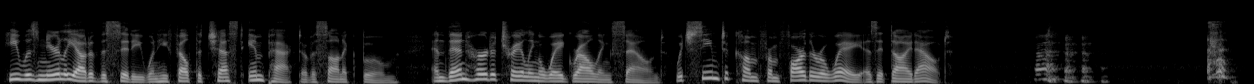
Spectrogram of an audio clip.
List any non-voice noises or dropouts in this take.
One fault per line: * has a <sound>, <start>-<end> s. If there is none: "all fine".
* has a laugh, 10.3-11.1 s
* has a cough, 12.1-12.4 s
